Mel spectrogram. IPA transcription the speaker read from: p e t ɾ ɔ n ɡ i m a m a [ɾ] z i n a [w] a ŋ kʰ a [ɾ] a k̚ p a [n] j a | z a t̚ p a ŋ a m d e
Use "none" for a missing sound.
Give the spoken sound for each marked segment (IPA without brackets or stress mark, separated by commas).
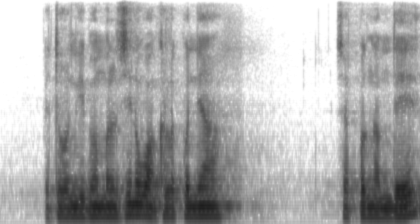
l, w, l, n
